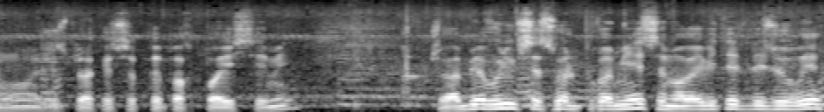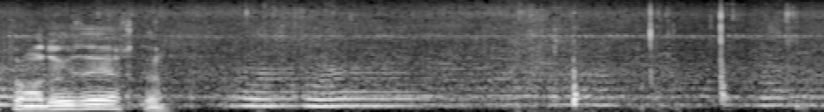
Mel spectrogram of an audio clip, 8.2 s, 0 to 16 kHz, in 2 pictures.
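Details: Honey bees at a drone-laying hive being rescued with a brood frame and nurse bees from a defensive neighbouring hive, 3 May 2021: close, loud buzzing bursts with gliding pitch for five seconds, then a steadier, softer hum.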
